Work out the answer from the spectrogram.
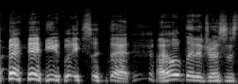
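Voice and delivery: high and loud through a laugh; laughing wrap-up. Real, not acted. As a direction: break out of character laughing. Snaps back laughing.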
